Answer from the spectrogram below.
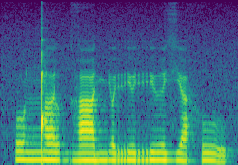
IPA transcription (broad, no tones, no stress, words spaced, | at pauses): oŋ͡ǃɐl ɡʱa nʲɔrʲɨrʲɨɪ̯ zʲahu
